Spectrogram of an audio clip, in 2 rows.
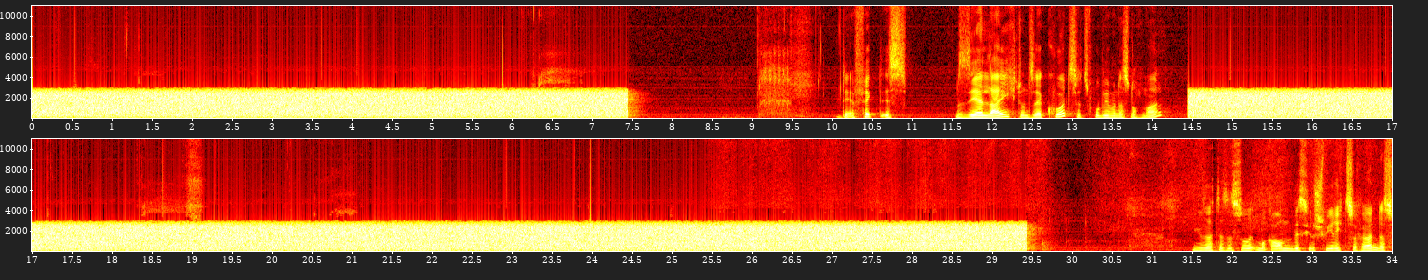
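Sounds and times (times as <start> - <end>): loud even noise hiss: 0.0 - 7.6, 14.5 - 29.8.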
